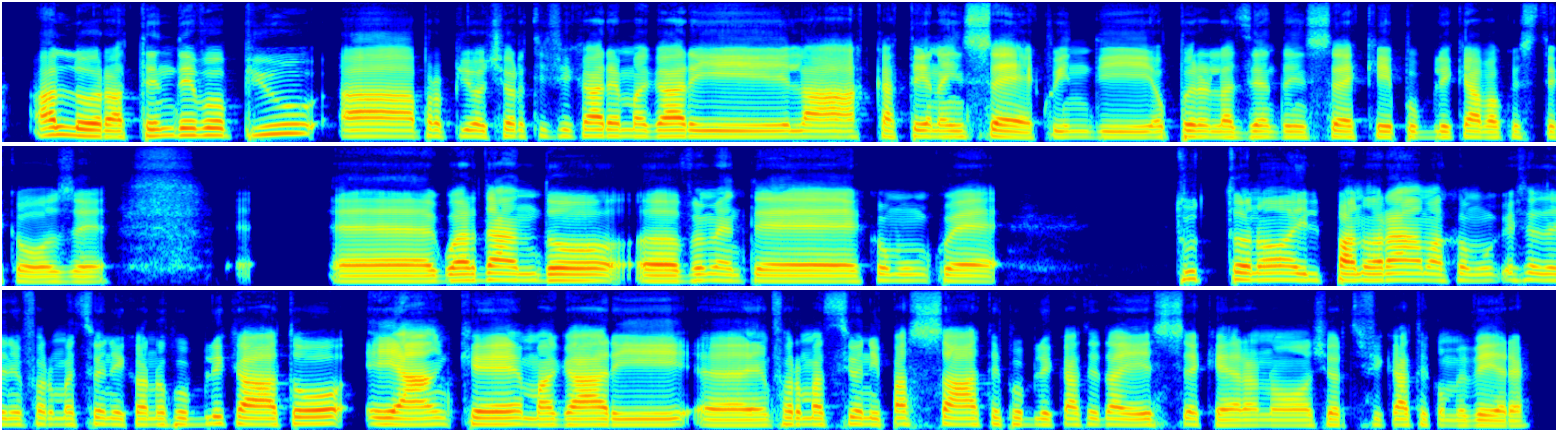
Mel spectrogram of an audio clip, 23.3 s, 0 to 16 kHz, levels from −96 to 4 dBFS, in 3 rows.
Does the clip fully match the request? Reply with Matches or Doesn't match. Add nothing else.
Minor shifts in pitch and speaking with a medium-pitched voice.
Matches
